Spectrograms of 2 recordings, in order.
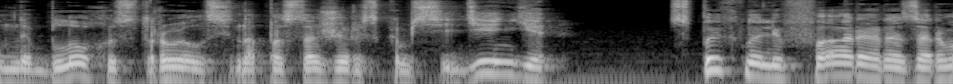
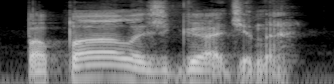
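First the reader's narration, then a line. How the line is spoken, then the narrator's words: Grumbling. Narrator (Russian): проворчал Макар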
